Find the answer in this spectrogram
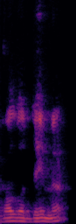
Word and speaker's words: Volodymyr: Right now you have a spelling on Ukrainian, Volodymyr Zelensky. Is that Russian spelling or is that Ukrainian spelling? Volodymyr, it's Ukrainian.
